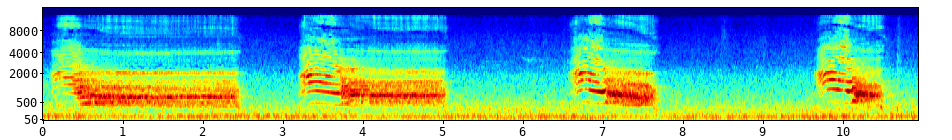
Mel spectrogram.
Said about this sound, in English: You might have learned this as well, but they are the only big cat that cannot roar. So like tigers roar and lions roar, but snow leopards can't roar. They make like a mew kind of yowl sound.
